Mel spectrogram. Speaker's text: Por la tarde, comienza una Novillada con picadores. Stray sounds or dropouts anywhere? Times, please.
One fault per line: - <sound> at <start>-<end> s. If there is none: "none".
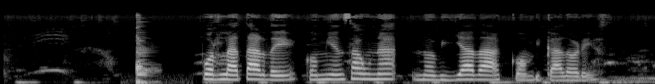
- thud at 1.4-1.6 s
